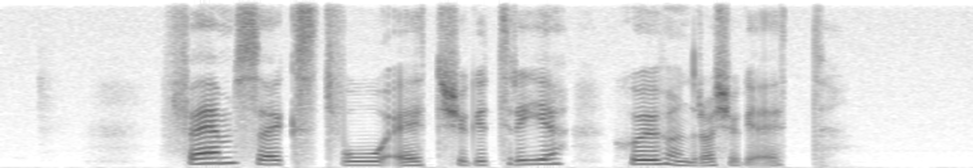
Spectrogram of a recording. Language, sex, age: Swedish, female, 49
